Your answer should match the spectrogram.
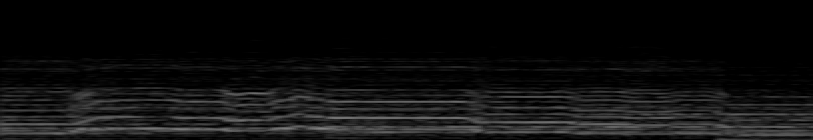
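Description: Background music: a slow melody of held notes that slide smoothly from one pitch to the next.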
